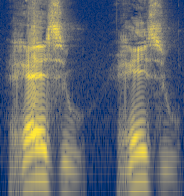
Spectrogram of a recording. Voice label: "raisouresou", patois jura

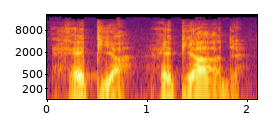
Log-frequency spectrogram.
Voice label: "raipiat", patois jura

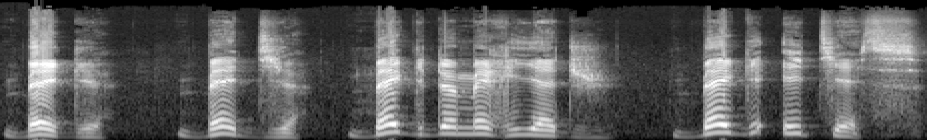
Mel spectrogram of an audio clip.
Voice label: "baigue", patois jura

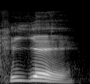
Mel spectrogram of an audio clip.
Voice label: "criaaie", patois jura

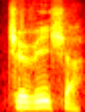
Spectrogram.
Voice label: "tchevechat", patois jura

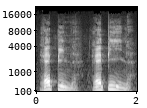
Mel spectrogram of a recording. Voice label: "raipinne", patois jura

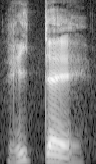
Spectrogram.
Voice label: "ritaie", patois jura

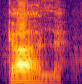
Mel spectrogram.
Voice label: "cale", patois jura

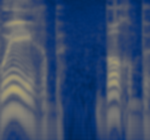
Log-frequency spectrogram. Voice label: "boerbeborbe", patois jura

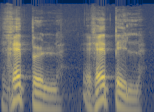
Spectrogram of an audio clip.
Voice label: "raippel", patois jura

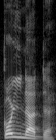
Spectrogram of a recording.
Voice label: "coyennade", patois jura

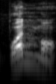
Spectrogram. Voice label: "boinnement", patois jura

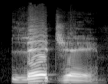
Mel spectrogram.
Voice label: "laidgeaie", patois jura

